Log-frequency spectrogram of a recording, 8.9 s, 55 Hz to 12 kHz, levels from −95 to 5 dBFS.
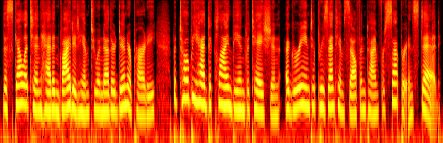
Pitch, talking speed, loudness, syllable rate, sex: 200 Hz, 160 wpm, -20 LUFS, 5.2 syllables/s, female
